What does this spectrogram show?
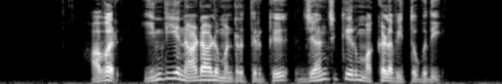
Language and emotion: Tamil, neutral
